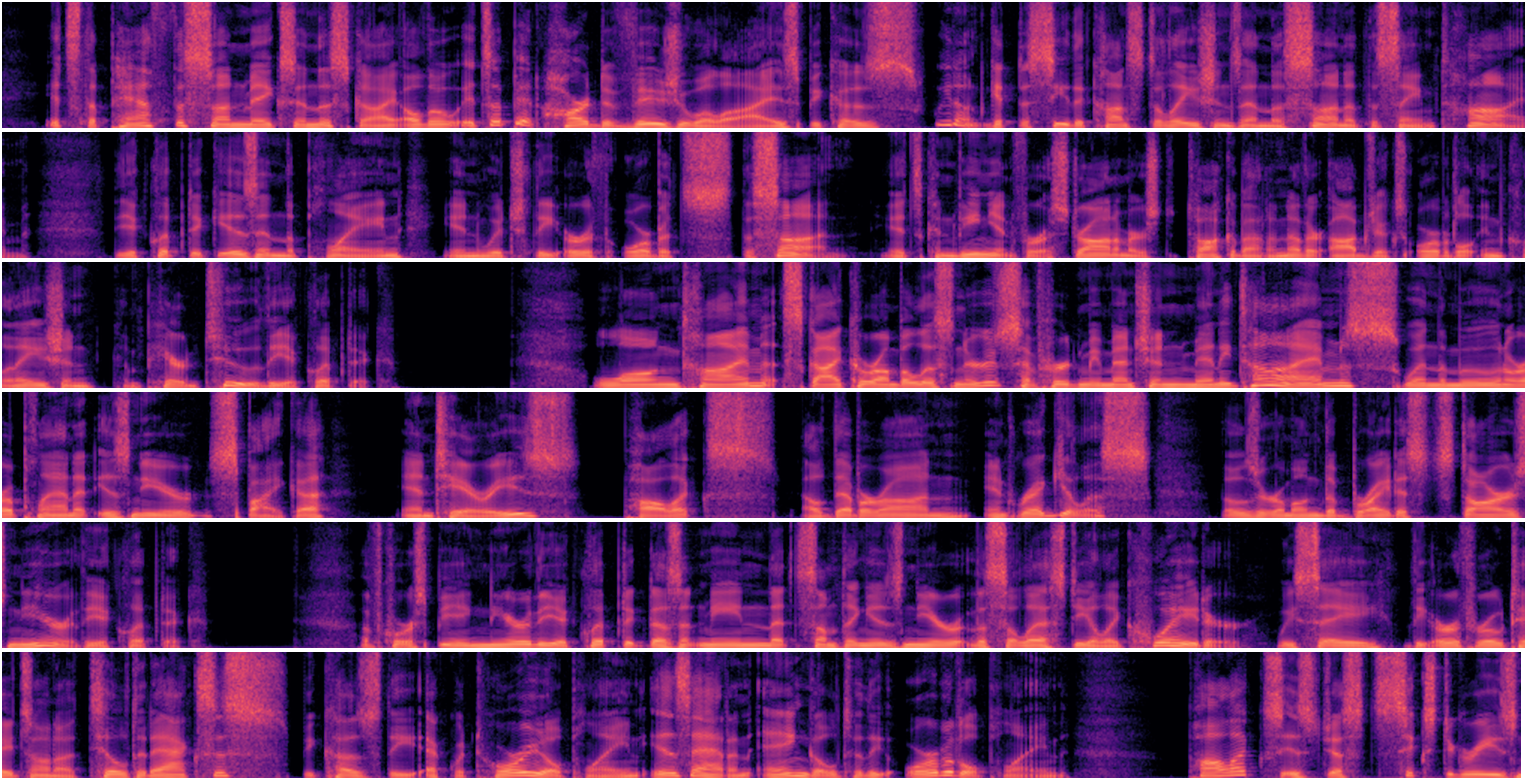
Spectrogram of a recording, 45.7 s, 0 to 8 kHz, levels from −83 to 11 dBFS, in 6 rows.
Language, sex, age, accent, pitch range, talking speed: English, male, 40-59, American, 100-135 Hz, 175 wpm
